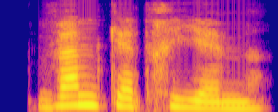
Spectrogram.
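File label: "ving quatrieme", French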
